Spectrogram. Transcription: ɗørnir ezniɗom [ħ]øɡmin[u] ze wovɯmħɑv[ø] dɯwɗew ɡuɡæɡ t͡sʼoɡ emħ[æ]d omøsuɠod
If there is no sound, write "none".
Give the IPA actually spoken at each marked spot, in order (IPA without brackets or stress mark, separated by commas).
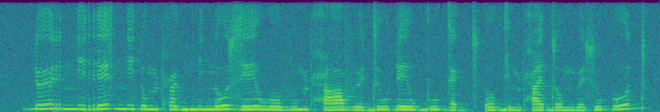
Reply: ħ, o, ø, æ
